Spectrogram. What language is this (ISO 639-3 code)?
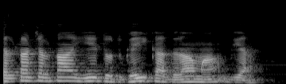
gju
